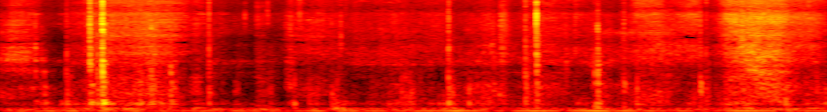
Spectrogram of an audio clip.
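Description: Scattered rubbing, scraping and a few light clicks of plastic parts being handled: a brake light switch being pushed by hand into its mount on the brake pedal bracket without going in, over a low steady rumble.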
